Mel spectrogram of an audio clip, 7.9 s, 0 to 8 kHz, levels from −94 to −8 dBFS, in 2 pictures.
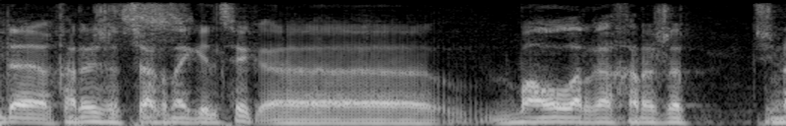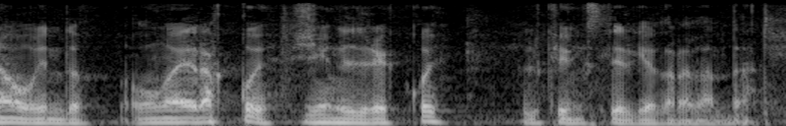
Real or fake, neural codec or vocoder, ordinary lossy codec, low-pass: fake; codec, 16 kHz, 8 kbps, FreqCodec, larger model; none; 7.2 kHz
